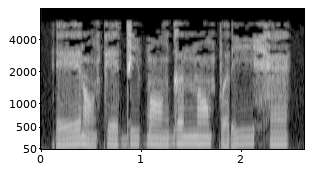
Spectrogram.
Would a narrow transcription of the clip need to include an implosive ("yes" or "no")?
yes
